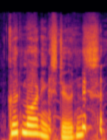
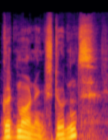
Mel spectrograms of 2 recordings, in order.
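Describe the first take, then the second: First: Said in a lighter, younger-sounding voice. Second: Said in a deep, full announcer voice.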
